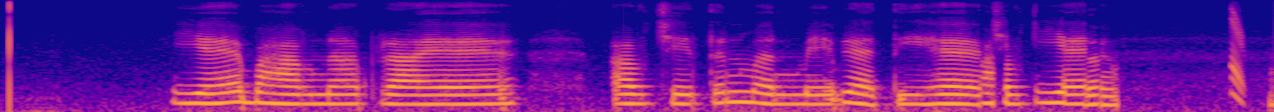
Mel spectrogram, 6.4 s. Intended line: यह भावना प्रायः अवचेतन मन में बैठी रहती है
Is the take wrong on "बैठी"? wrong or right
wrong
